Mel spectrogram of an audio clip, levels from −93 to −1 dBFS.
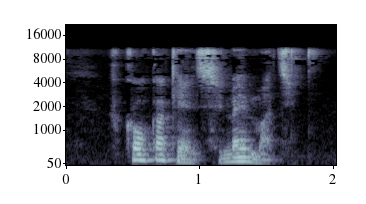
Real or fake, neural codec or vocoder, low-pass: real; none; 10.8 kHz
